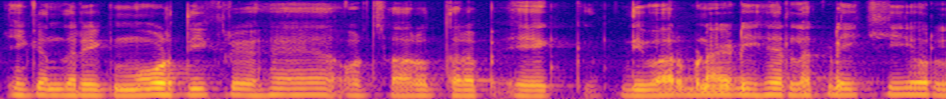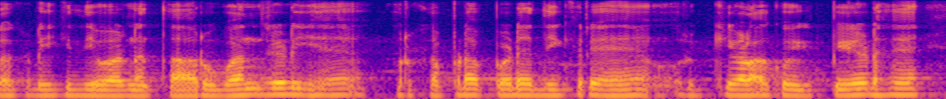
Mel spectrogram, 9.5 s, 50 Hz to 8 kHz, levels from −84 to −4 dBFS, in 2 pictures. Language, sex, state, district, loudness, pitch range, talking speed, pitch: Hindi, male, Rajasthan, Nagaur, -21 LUFS, 125-140 Hz, 230 wpm, 130 Hz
